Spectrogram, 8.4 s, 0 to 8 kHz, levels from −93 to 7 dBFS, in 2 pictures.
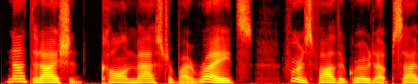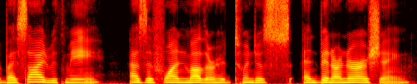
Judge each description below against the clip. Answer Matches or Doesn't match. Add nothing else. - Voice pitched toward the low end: Doesn't match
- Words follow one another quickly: Matches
